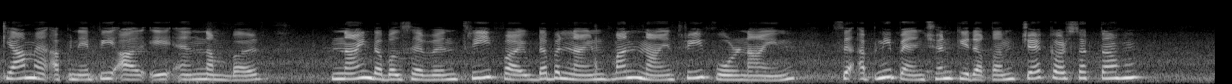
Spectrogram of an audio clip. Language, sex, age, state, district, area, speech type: Urdu, female, 30-45, Delhi, Central Delhi, urban, read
